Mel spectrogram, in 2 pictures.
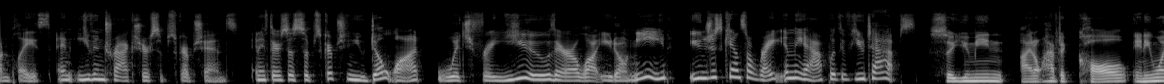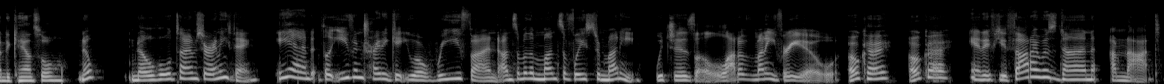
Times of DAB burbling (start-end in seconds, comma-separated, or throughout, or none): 12.26-12.29, 14.62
